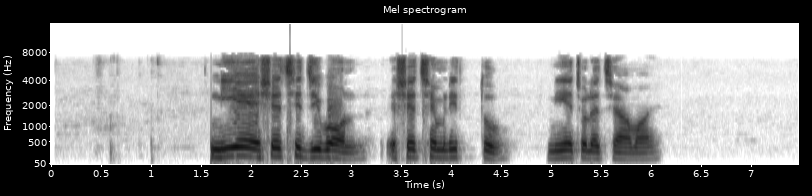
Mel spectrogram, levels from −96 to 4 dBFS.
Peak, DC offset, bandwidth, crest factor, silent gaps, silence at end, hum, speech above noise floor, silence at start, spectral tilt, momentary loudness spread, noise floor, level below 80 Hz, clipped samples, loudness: 0 dBFS; under 0.1%; 7.8 kHz; 14 dB; none; 1.45 s; none; 60 dB; 1.6 s; -2.5 dB/octave; 12 LU; -72 dBFS; -58 dBFS; under 0.1%; -12 LUFS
